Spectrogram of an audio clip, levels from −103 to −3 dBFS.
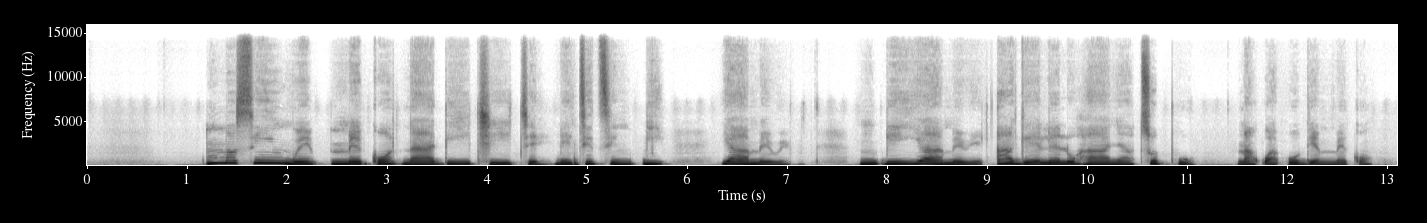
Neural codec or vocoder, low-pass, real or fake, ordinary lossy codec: autoencoder, 48 kHz, 32 numbers a frame, DAC-VAE, trained on Japanese speech; 14.4 kHz; fake; none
